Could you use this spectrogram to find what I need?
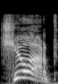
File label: reaction negative, russian; Gambler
